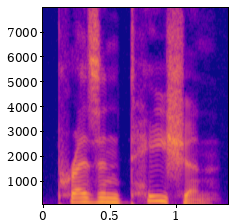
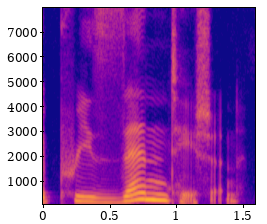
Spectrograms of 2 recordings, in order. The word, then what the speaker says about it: presentation: Mistake number four, presentation. Oh, this one is very common. Learners say presentation. It's presentation. The stress is on ta.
